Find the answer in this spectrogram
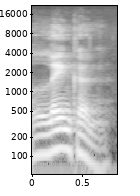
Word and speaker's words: Lincoln: como madera no y algunos nombres propios no se produce la l como Lincoln en una gran decepción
